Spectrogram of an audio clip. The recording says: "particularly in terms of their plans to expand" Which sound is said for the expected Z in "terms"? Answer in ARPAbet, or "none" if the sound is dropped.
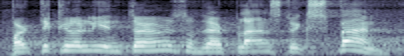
S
